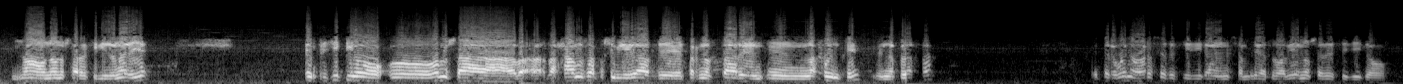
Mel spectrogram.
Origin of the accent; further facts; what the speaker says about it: Valladolid, Castile and León, Spain; Sí, soy de aquí de Valladolid.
